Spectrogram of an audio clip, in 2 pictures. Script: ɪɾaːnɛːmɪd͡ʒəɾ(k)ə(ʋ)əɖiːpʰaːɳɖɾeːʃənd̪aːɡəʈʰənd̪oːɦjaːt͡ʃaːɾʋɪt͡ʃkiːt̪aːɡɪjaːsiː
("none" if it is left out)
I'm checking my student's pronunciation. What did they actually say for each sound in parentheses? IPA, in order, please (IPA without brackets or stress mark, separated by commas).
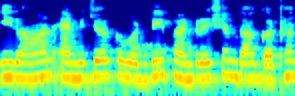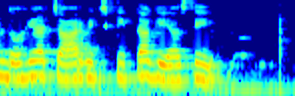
k, ʋ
